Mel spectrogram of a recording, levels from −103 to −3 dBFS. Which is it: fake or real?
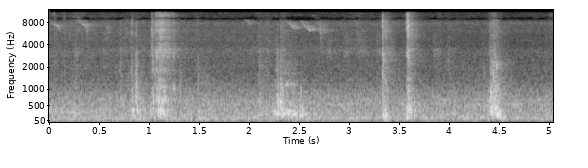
fake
